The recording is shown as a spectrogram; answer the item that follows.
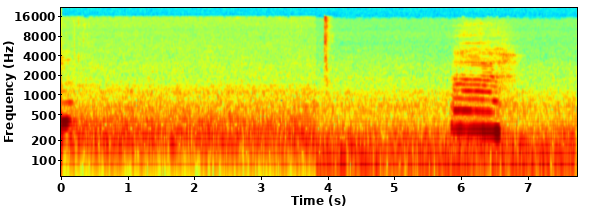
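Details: Lily Bear, a 14-year-old Siamese cat, answers indoors as her favourite word, cheese, is spoken: one clear, tonal, slightly falling meow near the end, rich in harmonics, after a stretch of quiet room hum and soft human voice.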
